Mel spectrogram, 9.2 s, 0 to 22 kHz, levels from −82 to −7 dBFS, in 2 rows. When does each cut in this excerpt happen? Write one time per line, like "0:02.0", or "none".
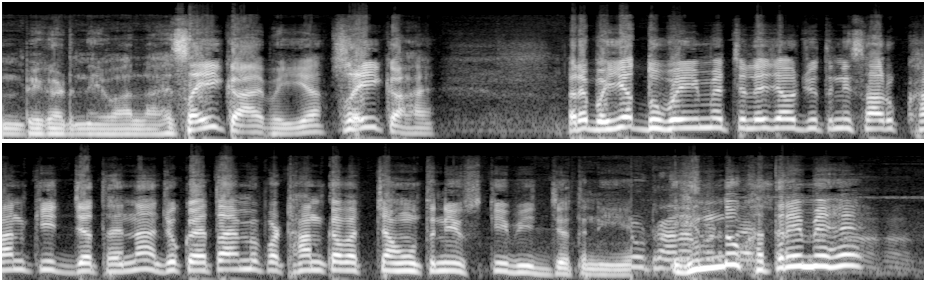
0:07.8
